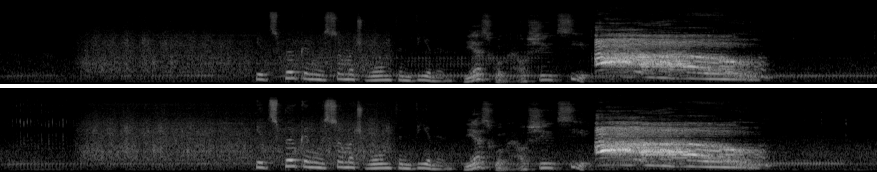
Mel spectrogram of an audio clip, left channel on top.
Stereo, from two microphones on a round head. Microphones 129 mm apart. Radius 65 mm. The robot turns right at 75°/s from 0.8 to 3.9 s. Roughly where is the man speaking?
Left.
